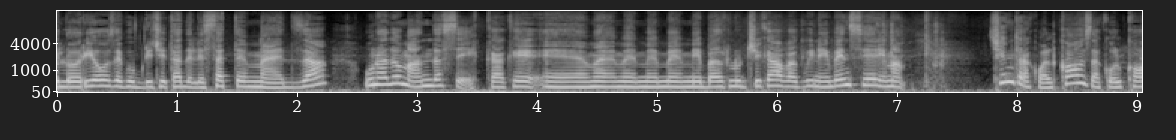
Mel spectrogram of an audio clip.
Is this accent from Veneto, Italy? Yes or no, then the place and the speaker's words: yes; Veneto, Italy; E io che sono veneta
